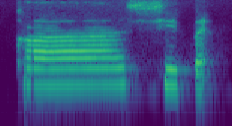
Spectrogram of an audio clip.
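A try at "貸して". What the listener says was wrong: Satu napas, jangan dipanjangin kan. Ini jangan dibaca si, baca s aja. Jadi ingat ya, si itu eh, sebaiknya tidak dibaca si. Dimanapun nanti kalau kalian temu si di apa di tengah, kalau di awal baca si ya. Tapi kalau di tengah atau kalau simas pakai si ya, simas ya.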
